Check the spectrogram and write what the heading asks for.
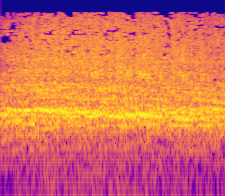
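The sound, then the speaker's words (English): A group of children cheering loudly together when asked to give a cheer during a quiz, a dense, sustained wash of high-pitched voices and shouts that stays at an even level for the whole couple of seconds. “Boys zero. Give me a cheer.”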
